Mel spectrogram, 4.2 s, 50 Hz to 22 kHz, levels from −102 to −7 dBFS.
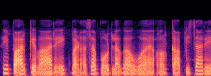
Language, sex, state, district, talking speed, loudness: Hindi, female, Punjab, Kapurthala, 200 wpm, -21 LUFS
